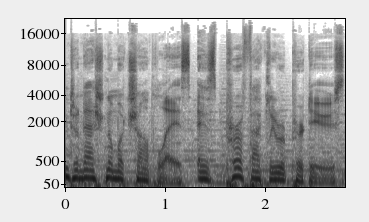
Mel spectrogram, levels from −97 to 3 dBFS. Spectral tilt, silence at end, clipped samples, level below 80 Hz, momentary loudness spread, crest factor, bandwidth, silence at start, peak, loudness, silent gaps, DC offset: -5 dB/octave; 0 s; under 0.1%; -24 dBFS; 4 LU; 12 dB; 20 kHz; 0 s; -2 dBFS; -15 LUFS; none; under 0.1%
